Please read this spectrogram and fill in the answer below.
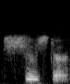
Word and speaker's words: Schuster: sure you were close my name is Schuster Schuster Schuster okay thank you and I apologize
